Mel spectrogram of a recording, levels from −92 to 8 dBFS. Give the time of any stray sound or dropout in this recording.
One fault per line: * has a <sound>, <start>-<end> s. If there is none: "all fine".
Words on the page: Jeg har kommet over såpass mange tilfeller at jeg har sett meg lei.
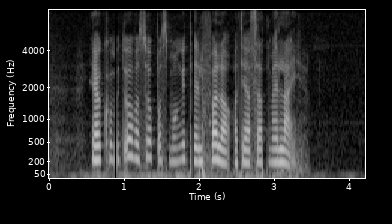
* has a dropout, 0.9-0.9 s
* has a dropout, 1.9-1.9 s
